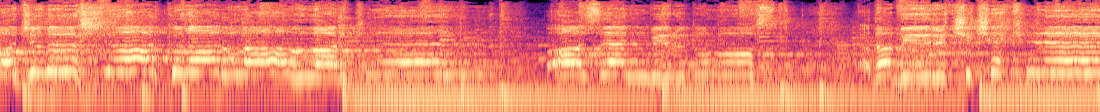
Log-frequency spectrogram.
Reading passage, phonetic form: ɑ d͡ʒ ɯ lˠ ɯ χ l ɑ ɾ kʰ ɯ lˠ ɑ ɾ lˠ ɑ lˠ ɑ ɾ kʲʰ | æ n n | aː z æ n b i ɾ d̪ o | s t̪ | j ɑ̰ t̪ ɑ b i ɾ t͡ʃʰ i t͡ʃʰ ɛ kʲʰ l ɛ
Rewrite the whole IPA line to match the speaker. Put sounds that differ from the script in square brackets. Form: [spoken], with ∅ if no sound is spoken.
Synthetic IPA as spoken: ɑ d͡ʒ ɯ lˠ ɯ [ʃ] l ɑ ɾ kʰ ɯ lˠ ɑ ɾ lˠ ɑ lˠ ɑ ɾ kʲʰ | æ n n | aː z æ n b i ɾ d̪ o | s t̪ | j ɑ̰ [d̪] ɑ b i ɾ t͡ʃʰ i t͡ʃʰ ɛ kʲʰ l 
